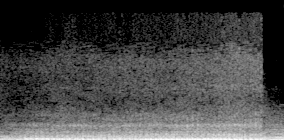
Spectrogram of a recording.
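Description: Scrambler-style motorcycle engine running steadily with a low rumbling idle that rises slightly in revs, close by and continuous, no talk over it.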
